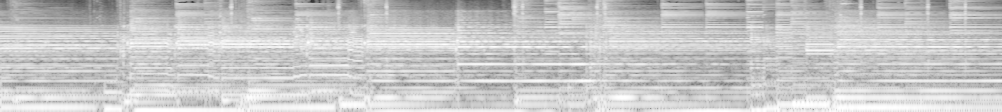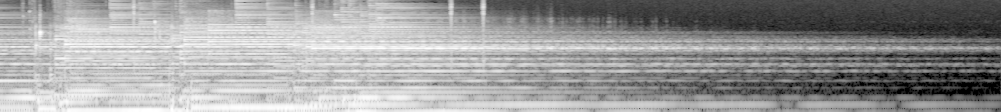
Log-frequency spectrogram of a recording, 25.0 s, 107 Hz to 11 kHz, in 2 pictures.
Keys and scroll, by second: 6.6 4, 8.3 typing, 8.5 Return, 12.5-12.8 typing, 13.1 Return, 20.8 s.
